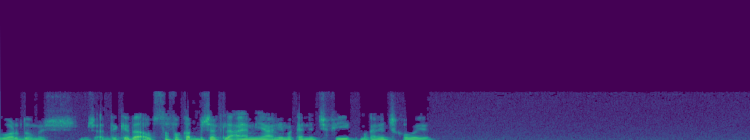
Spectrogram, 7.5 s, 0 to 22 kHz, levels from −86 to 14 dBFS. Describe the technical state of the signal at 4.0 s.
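At 4.0 s the speech is intact, with no dropout, glitch or distortion, only the normal call-path band limit with nothing above about 8 kHz.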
